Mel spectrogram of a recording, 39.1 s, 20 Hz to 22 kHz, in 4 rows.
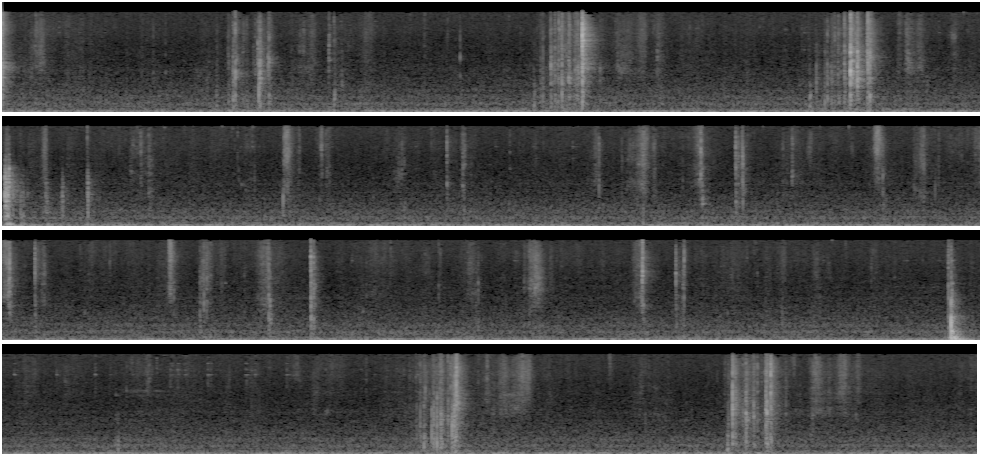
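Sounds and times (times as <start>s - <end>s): cards being shuffled: 2.1s - 3.4s, 5.3s - 6.5s, 8.0s - 9.2s, 25.8s - 26.5s, 33.4s - 34.7s, 36.6s - 37.9s.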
